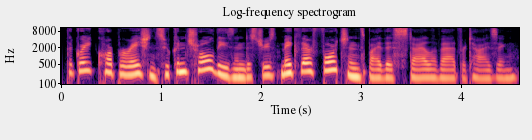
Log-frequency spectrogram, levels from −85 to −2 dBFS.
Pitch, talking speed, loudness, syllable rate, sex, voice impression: 205 Hz, 195 wpm, -18 LUFS, 6.3 syllables/s, female, very feminine, young, very thin, tensed, slightly weak, bright, slightly soft, clear, fluent, very cute, intellectual, very refreshing, sincere, calm, friendly, reassuring, unique, elegant, slightly wild, sweet, slightly lively, very kind, slightly modest, light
